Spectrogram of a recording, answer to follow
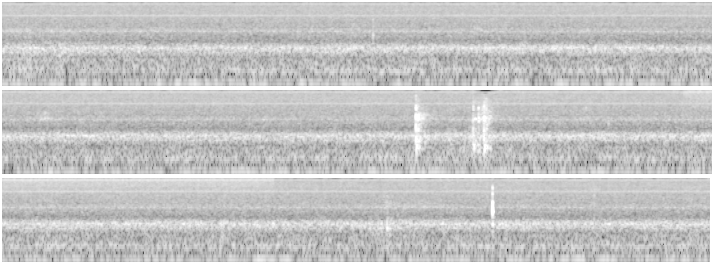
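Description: Steady low room hum, like a fan or air conditioner, with a few light clicks: two close together about halfway through and one near the end, from a hand tool against a plastic roller-skate wheel.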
